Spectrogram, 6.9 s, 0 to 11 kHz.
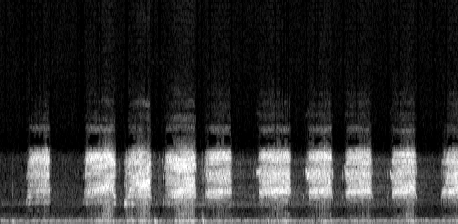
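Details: Owl caching a rat at 1:41 AM, August 21, 2015. A steady run of about ten hoarse, hissing screeches, each roughly half a second long, comes in quick succession with low hum beneath.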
